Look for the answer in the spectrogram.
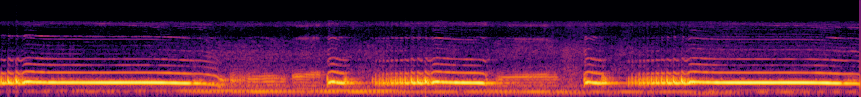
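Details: Barbary dove of the pelung type on a lure recording for tutoring doves: long level coos with rich overtones, each ending in a downward slide, separated by rolling burred notes, three phrases in all.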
